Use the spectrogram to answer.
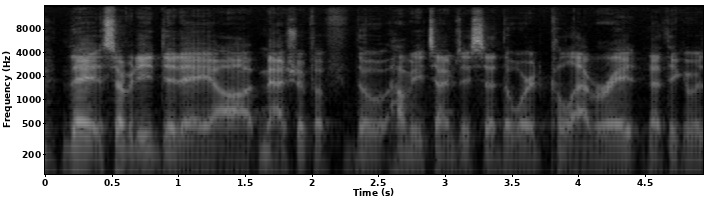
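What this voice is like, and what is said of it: Usual voice. Nothing is said of it.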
